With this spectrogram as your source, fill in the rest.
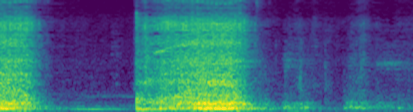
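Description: Sewing machine stitching a soft denim bias strip on a girl's frock, a short whirring burst, a pause, then a longer louder run of rapid stitching before it slows and stops, close and alone.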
